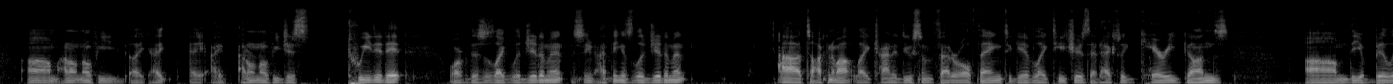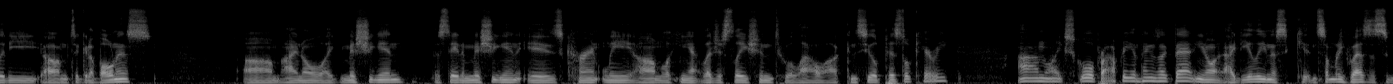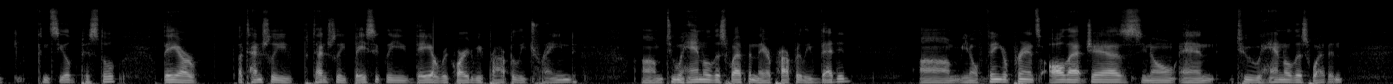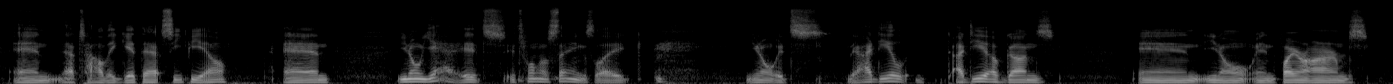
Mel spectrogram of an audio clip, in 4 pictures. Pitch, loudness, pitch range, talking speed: 95 Hz, -35 LUFS, 90-105 Hz, 175 wpm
